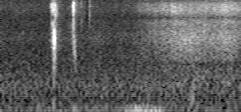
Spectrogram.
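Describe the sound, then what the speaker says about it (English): Keys on a keyring clink in a trouser pocket in the video game Disco Elysium: two or three quick, bright metallic taps, faint against a steady ambient hiss. "Keys are clinking in the pocket of your flare-cut pants."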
